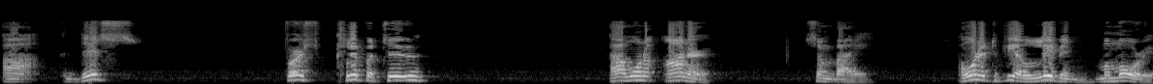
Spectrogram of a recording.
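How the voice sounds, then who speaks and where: A man's high-pitched voice with lively intonation at a very slow pace, full of long, frequent pauses. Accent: Mississippi. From Mississippi. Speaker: retired preacher and storyteller. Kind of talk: personal reminiscence. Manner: folksy, unscripted.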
